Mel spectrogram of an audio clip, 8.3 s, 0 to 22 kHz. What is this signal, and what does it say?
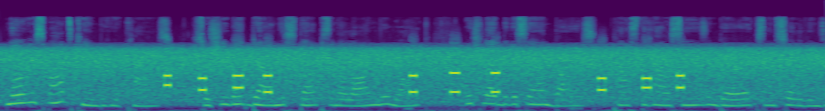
DTMF, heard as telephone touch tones, dialled by hand, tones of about 70 ms, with phone line noise and speech in English. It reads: 0482 233 478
